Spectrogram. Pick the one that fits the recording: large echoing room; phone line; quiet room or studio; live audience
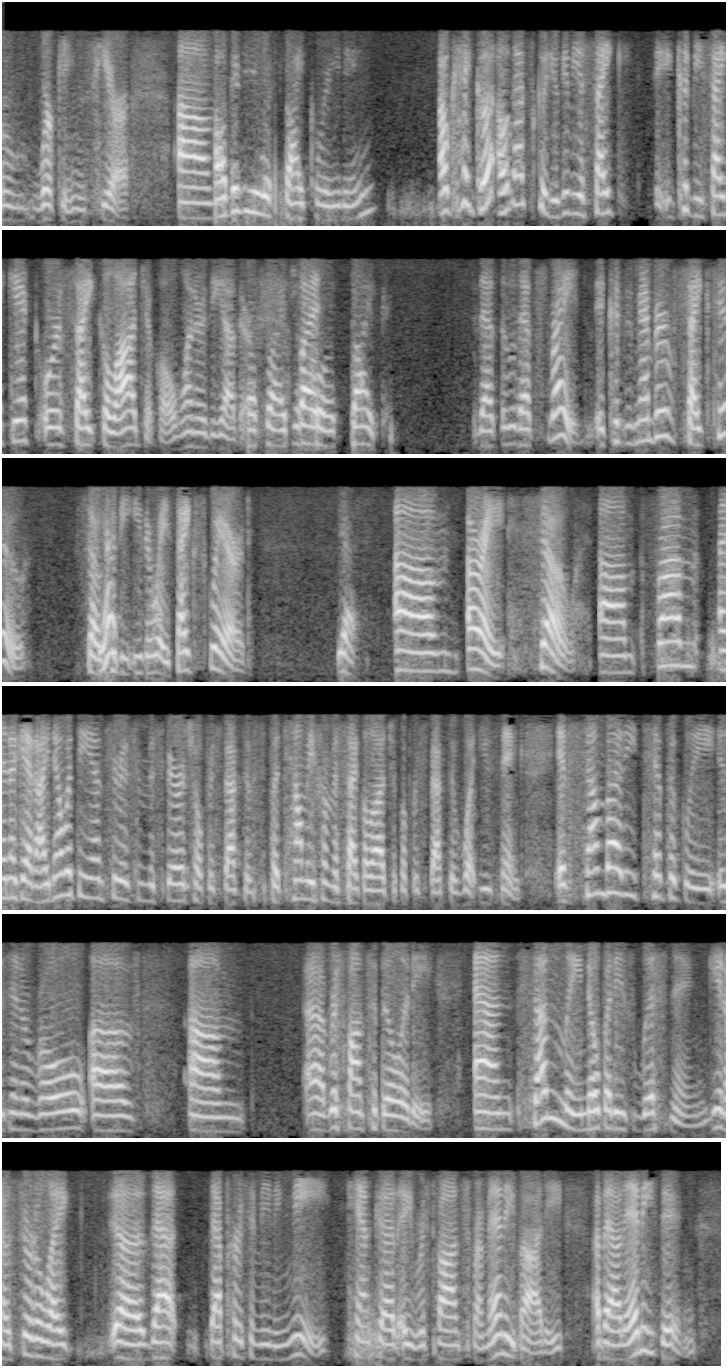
phone line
